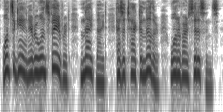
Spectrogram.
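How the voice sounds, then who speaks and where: Lady doing news anchor, high mellow voice, composed, spoof newscast, very dry sound. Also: animated, a little fast, dry recording, close to an everyday voice. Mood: matter-of-fact. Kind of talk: parody news reading.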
